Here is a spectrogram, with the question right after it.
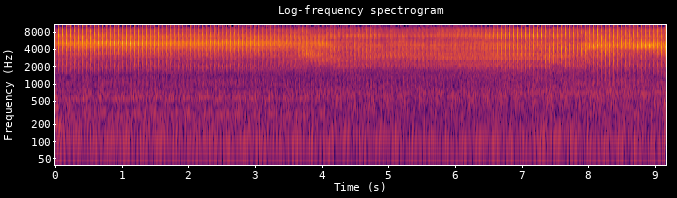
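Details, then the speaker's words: Biotronix pneumatic radial ESWT shockwave applicator demonstrated firing (range up to 12 bar): fast, steady pneumatic clatter of repeated pulses over a hissing, buzzing background. "ये 12 बार तक यहां पे अभी मैं इसको आपको चला के दिखाऊंगा। बट 12 बार पे काफी ज्यादा इंटेंसिटी है एक छोटे टिश्यू एरिया के लिए।"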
